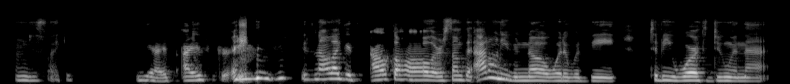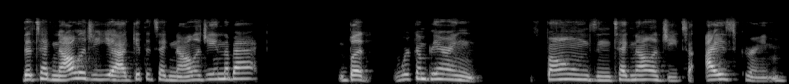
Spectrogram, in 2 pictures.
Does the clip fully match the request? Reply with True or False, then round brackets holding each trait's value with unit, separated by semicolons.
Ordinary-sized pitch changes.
True (4.4 semitones)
